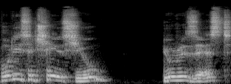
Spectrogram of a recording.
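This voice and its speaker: Speaking very slowly with lively intonation, a man with an Arabic accent has a high pitch and a bright, sharp tone. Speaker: commentator, video host. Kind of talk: opinion monologue. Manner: animated.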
